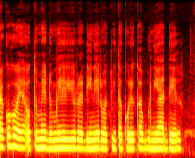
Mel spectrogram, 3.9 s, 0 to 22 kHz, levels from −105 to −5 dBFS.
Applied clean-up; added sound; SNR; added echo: none; none; none; none.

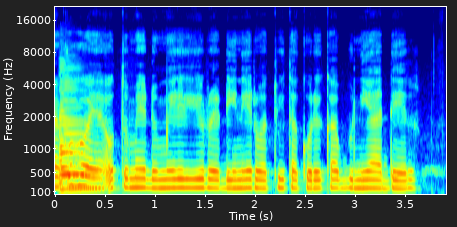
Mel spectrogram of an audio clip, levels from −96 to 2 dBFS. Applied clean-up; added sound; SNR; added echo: none; Wind instrument, woodwind instrument; 0 dB; none.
